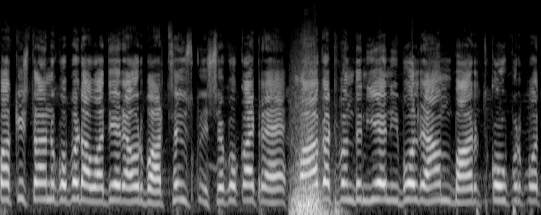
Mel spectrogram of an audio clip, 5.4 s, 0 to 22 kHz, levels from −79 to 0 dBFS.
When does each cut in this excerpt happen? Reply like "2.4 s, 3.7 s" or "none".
3.0 s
